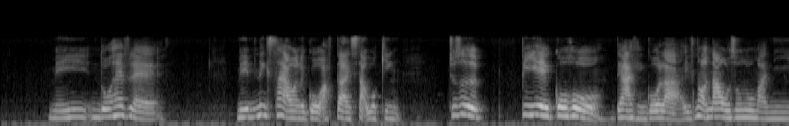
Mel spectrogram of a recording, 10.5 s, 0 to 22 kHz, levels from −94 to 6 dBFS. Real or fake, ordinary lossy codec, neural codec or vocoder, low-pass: real; none; none; 7.2 kHz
